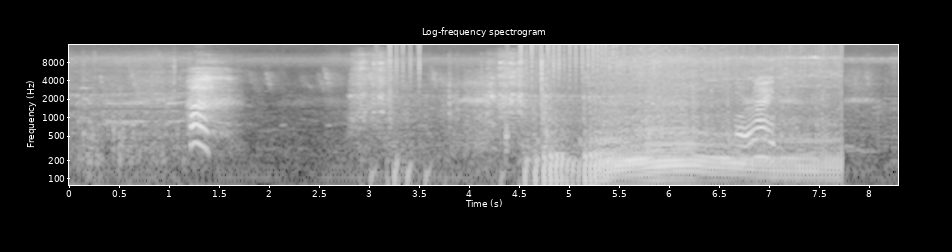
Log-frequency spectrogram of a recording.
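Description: Yamaha motor scooter's engine being started: a few seconds of irregular cranking, then it catches and runs steadily and loudly until it cuts off abruptly just before the end. A rooster crows about a second in and again near the end.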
